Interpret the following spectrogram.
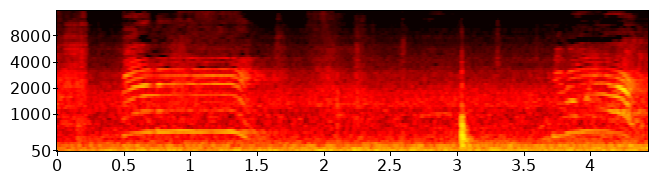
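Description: A person's voice making two drawn-out high-pitched calls: one held at a steady pitch for about a second early on, and a shorter rising-and-falling one near the end. A single sharp click falls between them, over a steady low rumble.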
